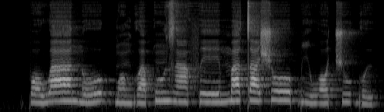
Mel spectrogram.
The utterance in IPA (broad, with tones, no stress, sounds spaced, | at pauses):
p ɔ˨ w aː˧ n oː˨˦ ɡ͡b ɔ̃˨ ɡʷ a˨ p ũ˧ z ã˧ f eː˧ m a˦ t a˦ ʃ oː˦ ɓ i˨ w ɔ˨ t͡ʃ u˧ ɡʷ ɨ˨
